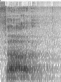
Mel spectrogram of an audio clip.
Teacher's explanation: Y después tenemos thad. Fíjense que ahí tenemos dos interdentales, una sonora y otra sorda.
